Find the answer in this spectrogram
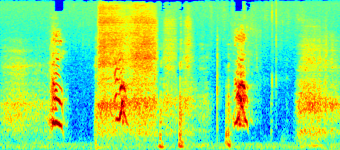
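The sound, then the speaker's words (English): A female puppy lets out several short, high-pitched yips and barks in quick bursts, with brief pauses between them and faint room noise underneath. “Puppy. Hey, shh. Quiet. Sit.”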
